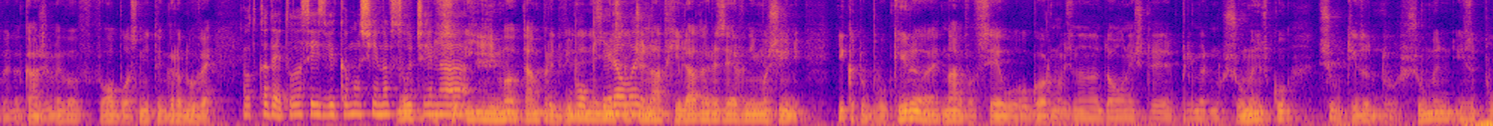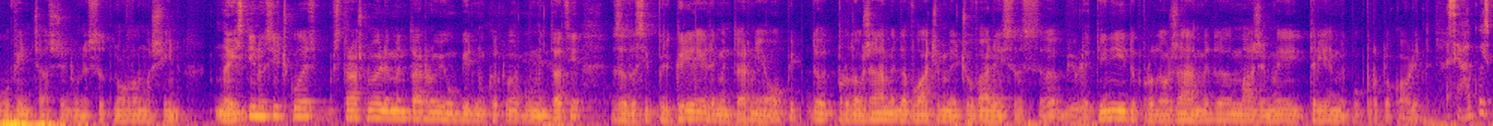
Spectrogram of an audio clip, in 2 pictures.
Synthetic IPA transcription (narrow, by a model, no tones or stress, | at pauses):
ɛ̰d̪ɐkaʒɛmɛvəfɔblˠəsnit̪ɛɡɾɐd̪ovɛ | ot̪kɐd̪ɛt̪od̪ɐsɛizvikəmɐʃinəfslˠut͡ʃəjnɐiimət̪ampɾɛd̪vidblɛnimiiɾlʲɛt͡ʃɛnat̪xilʲad̪əɾɛzɛɾvnimɐʃinḭ | ikɐt̪ɔblˠokiɾəɛd̪navɐfsɛlˠoɡɔɾnoiznɛnɐd̪ɔlˠnḭʃt̪ɛ̰pɾimɛ̰ɾno̰ʃumɛnsko | ʃɛot̪id̪ət̪̚d̪o̰ʃumɛnizɐpolˠovint͡ʃasʃɛd̪onɛsɤt̪nɔvəmɐʃinə | nɐist̪inəfsit͡ʃkoɛst̪ɾaʃnoɛlɛmɛnt̪aɾnoiobid̪nokɐt̪ɔɐɾɡʊmɛnt̪at̪sijə | zɐd̪ɐsɛpɾɛkɾiɛːlɛmɛnt̪aɾnijəɔpit̪d̪ɐpɾod̪ɐlˠʒavɐmɛd̪ɐvlˠat͡ʃɛmɛt͡ʃʊvalisɐsbjolɛt̪iniːd̪ɐpɾod̪ɐlˠʒavɐmɛd̪ɐmaʒɛmɛit̪ɾiɛmɛpopɾot̪okɔ̰lḭt̪ɛ̥sɛɡakois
